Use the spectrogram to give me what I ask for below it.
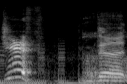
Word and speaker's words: GIF: the clip of the gift Jeff thing actually pronounced jiff the cheesy designers I wish and this might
